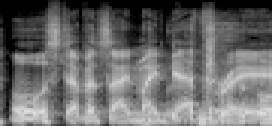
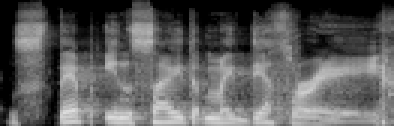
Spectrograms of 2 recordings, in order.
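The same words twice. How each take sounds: First: Slow, drawn-out mad scientist accent; cartoon crazy German scientist. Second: Slow, failed German accent, barely there; a weak cartoon mad scientist try. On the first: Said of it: "I like to read it in, like, cartoon, crazy German scientist voice". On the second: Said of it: "That's not German at all". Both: Shown as a demonstration.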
